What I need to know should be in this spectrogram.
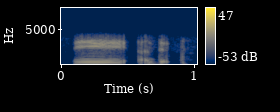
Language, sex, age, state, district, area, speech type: Manipuri, female, 45-60, Manipur, Churachandpur, urban, conversation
